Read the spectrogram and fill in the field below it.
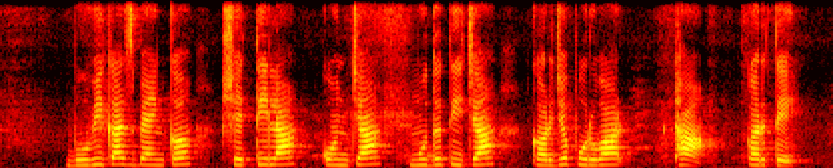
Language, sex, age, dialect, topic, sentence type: Marathi, female, 18-24, Varhadi, agriculture, question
